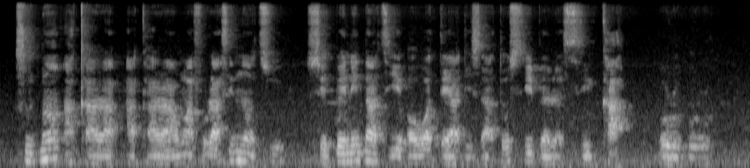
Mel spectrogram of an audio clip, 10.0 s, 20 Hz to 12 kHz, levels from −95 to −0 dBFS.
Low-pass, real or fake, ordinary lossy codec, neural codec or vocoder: 10.8 kHz; fake; none; vocoder, 24 kHz, 100 mel bands, Vocos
